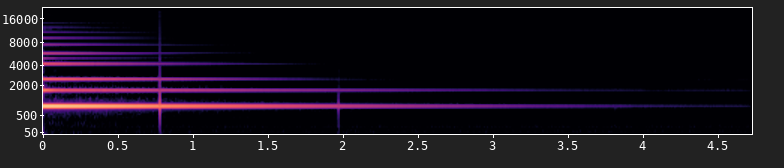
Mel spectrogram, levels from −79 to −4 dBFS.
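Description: Two sharp, isolated clicks cut through the music at 0.79 s and 1.98 s, each a thin vertical line across the spectrum. These are likely dropped samples: under a millisecond of the stream goes missing, so the waveform leaps abruptly to a later value.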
